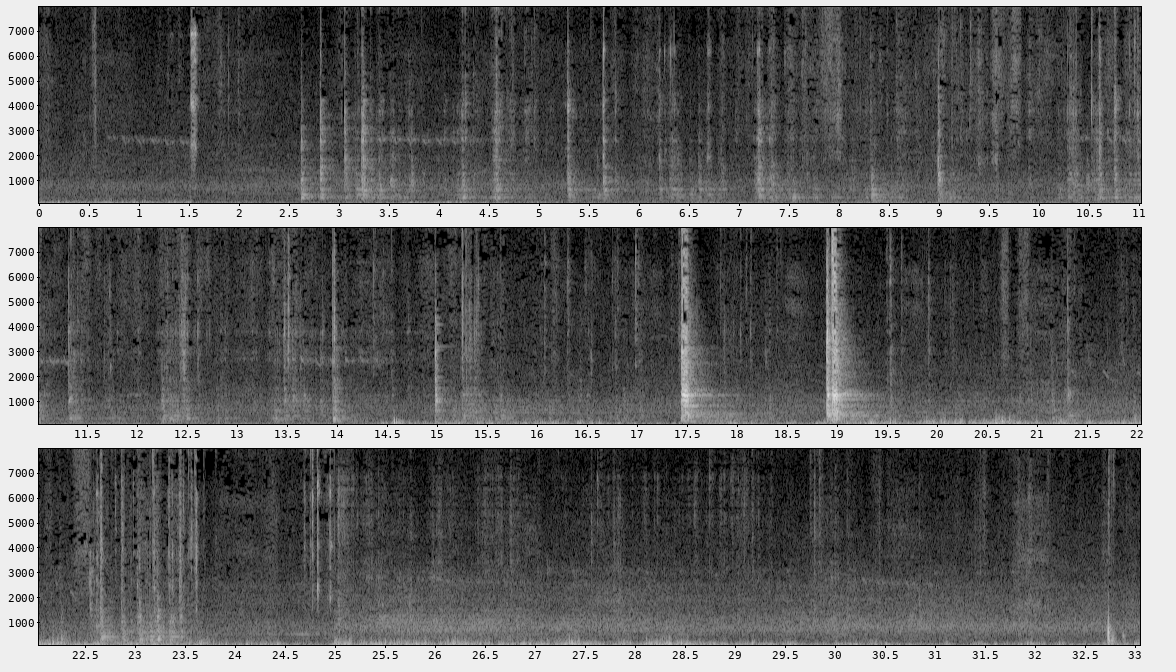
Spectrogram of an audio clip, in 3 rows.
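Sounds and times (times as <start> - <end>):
loud metal clanks: 17.4 - 18.3.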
